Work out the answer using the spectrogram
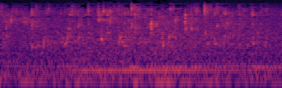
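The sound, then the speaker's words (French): Water is poured into an open hand for washing, a steady splashing trickle that runs evenly and fairly loud for about two seconds, with no voices. “vous prenez de l'eau et vous la versez dans la main gauche. ensuite, vous changez de main et vous la versez dans la main droite.”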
